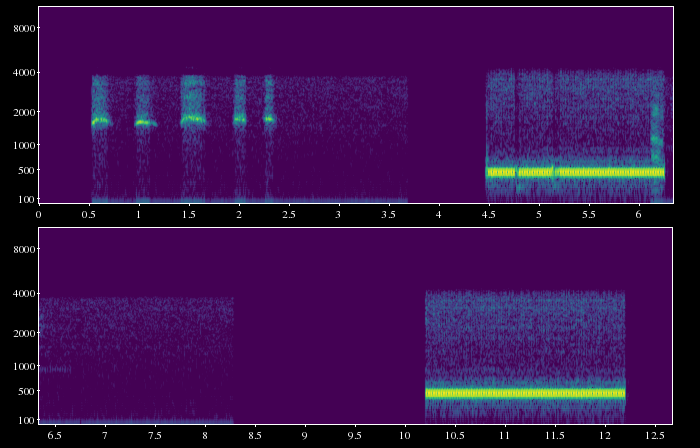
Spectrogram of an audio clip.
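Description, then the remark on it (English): A few quick dialing beeps, then the steady buzzing ring of an outgoing phone call to Alpha AC and Heating, an air conditioning firm, two long rings separated by silence, heard over a thin telephone line. “As now we wait for it to start ringing.”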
